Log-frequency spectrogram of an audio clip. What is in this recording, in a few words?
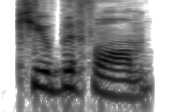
"cubiform", Indian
